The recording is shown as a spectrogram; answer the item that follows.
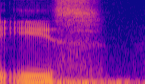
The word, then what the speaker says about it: Ys: east i don't understand i think that one's officially east wacky too yeah it's easter ice but i think it's east that's a good point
